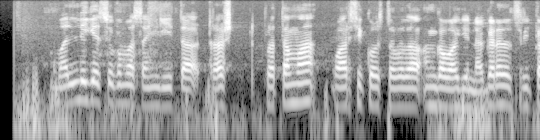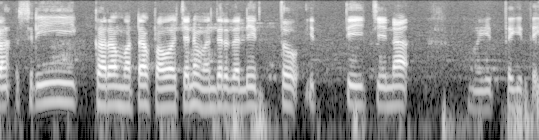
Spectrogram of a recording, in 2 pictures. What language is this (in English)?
Kannada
